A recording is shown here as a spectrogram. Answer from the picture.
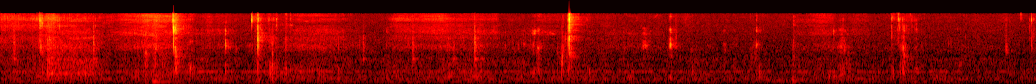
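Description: Chewing a mouthful of chicken club sandwich: scattered wet mouth clicks and smacks, the sharpest about a second in and about four seconds in.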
